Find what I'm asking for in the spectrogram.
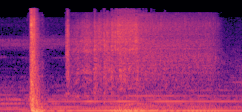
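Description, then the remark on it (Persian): A single sharp thump like a car door shutting, followed by a steady low engine hum and faint interior noise as people settle into a car; no one speaks. “سوار ماشین میشیم.”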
